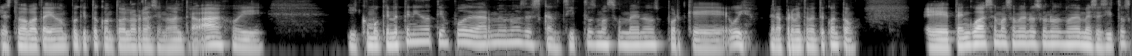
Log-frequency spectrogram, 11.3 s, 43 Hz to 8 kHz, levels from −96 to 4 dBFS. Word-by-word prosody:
he 115 Hz, -, -3 dB
estado 110 Hz, +1 st, +1 dB
batallando 110 Hz, 0 st, +2 dB
un 110 Hz, -, -5 dB
poquito 120 Hz, 0 st, -3 dB
con 110 Hz, -2 st, -2 dB
todo 105 Hz, +1 st, 0 dB
lo 105 Hz, 0 st, +1 dB
relacionado 100 Hz, -2 st, -3 dB
al 100 Hz, -, -1 dB
trabajo, 125 Hz, +2 st, +2 dB
y 95 Hz, 0 st, -2 dB, 0.8 s
y 105 Hz, -, -4 dB
como 115 Hz, 0 st, +1 dB
que 125 Hz, -, 0 dB
no 125 Hz, -, +5 dB
he -, -, +2 dB
tenido 170 Hz, +4 st, -1 dB
tiempo 160 Hz, +1 st, -3 dB
de 150 Hz, -, +1 dB
darme 140 Hz, +3 st, -1 dB
unos 155 Hz, 0 st, -2 dB
descansitos, 125 Hz, -1 st, -4 dB
más 130 Hz, 0 st, 0 dB
o -, -, -2 dB
menos, 130 Hz, +1 st, +1 dB
porque, 95 Hz, -7 st, -4 dB
uy. 125 Hz, 0 st, 0 dB, 0.2 s
Mira 100 Hz, -3 st, 0 dB
permítame, 105 Hz, 0 st, +1 dB
te 115 Hz, -, -3 dB
cuento, 125 Hz, -7 st, -1 dB, 0.6 s
eh, 105 Hz, -1 st, +4 dB
tengo 125 Hz, +6 st, +5 dB
hace 140 Hz, +1 st, +3 dB
más 140 Hz, -1 st, 0 dB
o -, -, +1 dB
menos 140 Hz, 0 st, 0 dB
unos 140 Hz, 0 st, +1 dB
9 135 Hz, 0 st, +2 dB
mesesitos 115 Hz, +2 st, 0 dB
120 Hz, 215 wpm, -24 LUFS, 105-135 Hz, 0.8 s, no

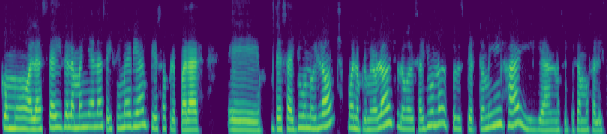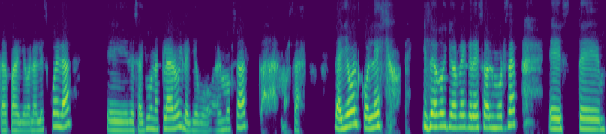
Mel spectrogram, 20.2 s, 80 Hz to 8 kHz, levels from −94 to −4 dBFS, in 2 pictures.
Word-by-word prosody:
Como 225 Hz, -2 st, +2 dB
a 205 Hz, -, +4 dB
las 210 Hz, +1 st, +3 dB
6 245 Hz, 0 st, +1 dB
de 250 Hz, 0 st, 0 dB
la 240 Hz, -1 st, +2 dB
mañana, 255 Hz, +2 st, 0 dB
6:30, 255 Hz, +6 st, -1 dB
empiezo 235 Hz, -6 st, -3 dB
a -, -, -5 dB
preparar, 195 Hz, -1 st, +3 dB, 0.5 s
eh, 195 Hz, -2 st, -1 dB, 0.2 s
desayuno 225 Hz, +1 st, 0 dB
y 225 Hz, -, -1 dB
lunch. 280 Hz, +9 st, +3 dB, 0.2 s
Bueno, 240 Hz, -3 st, +1 dB
primero 205 Hz, 0 st, -2 dB
lunch, 315 Hz, +6 st, +3 dB
luego 215 Hz, -5 st, -4 dB
desayuno. 255 Hz, +10 st, -2 dB
Después, 275 Hz, -8 st, -5 dB
despierto 215 Hz, 0 st, -6 dB
a -, -, -2 dB
mi 270 Hz, +6 st, 0 dB
hija, 295 Hz, +2 st, +2 dB
y 205 Hz, -8 st, -6 dB
ya 185 Hz, -1 st, -2 dB
nos 190 Hz, 0 st, -9 dB
empezamos 190 Hz, +1 st, -8 dB
a -, -, -3 dB
alistar, 180 Hz, 0 st, -4 dB
para 180 Hz, 0 st, +1 dB
llevarla 175 Hz, +1 st, -5 dB
a -, -, -6 dB
la 190 Hz, -, -5 dB
escuela. 275 Hz, +5 st, +2 dB, 0.6 s
Eh, 185 Hz, -1 st, -2 dB
desayuna, 195 Hz, +4 st, -3 dB
claro, 220 Hz, +3 st, +3 dB
y -, -, -2 dB
la 185 Hz, -, -1 dB
llevo 170 Hz, 0 st, -9 dB
a 180 Hz, -, -12 dB
almorzar 205 Hz, +7 st, -1 dB, 0.2 s
¿Cuál -, -, -6 dB
a -, -, -5 dB
almorzar?, -, -, -8 dB, 0.6 s
la 220 Hz, -4 st, +5 dB
llevo 265 Hz, +5 st, +7 dB
al 320 Hz, +2 st, +4 dB
colegio. 250 Hz, +4 st, +3 dB, 0.5 s
Y 260 Hz, -, +4 dB
luego, 265 Hz, +1 st, +6 dB
yo 245 Hz, -1 st, +5 dB
regreso 245 Hz, -1 st, +2 dB
a -, -, +9 dB
almorzar. 240 Hz, +5 st, +3 dB, 0.5 s
Este, 215 Hz, -1 st, +1 dB
225 Hz, 170 wpm, -24 LUFS, 195-255 Hz, 0.6 s, a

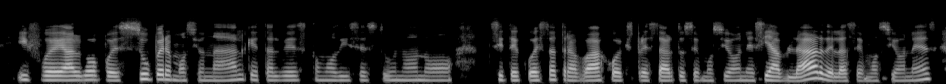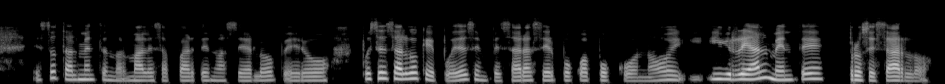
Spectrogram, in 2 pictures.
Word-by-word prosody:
y 215 Hz, -, -1 dB
fue 200 Hz, -1 st, +4 dB
algo, 200 Hz, +1 st, +4 dB
pues, 190 Hz, -2 st, -1 dB
superemocional 200 Hz, -4 st, 0 dB
que 215 Hz, -2 st, -4 dB
tal 195 Hz, 0 st, -6 dB
vez, 195 Hz, +1 st, -5 dB
como 195 Hz, -1 st, -8 dB
dices 190 Hz, 0 st, -8 dB
tú, 195 Hz, -, -7 dB
¿no? 195 Hz, 0 st, -5 dB
No 190 Hz, 0 st, -6 dB, 0.3 s
Si 210 Hz, -, -5 dB
te 190 Hz, 0 st, -1 dB
cuesta 195 Hz, +3 st, 0 dB
trabajo 190 Hz, -1 st, +2 dB
expresar 180 Hz, 0 st, -1 dB
tus 185 Hz, -1 st, -6 dB
emociones 185 Hz, +1 st, -6 dB
y 200 Hz, -, +5 dB
hablar 180 Hz, +10 st, +5 dB
de 190 Hz, -7 st, +1 dB
las 170 Hz, +1 st, -2 dB
emociones, 185 Hz, +5 st, -5 dB, 0.5 s
es -, -, -11 dB
totalmente 225 Hz, -7 st, -1 dB
normal 185 Hz, -2 st, -3 dB
esa 185 Hz, -, -7 dB
parte, 185 Hz, 0 st, -5 dB
no 185 Hz, -, -8 dB
hacerlo, 180 Hz, +2 st, -5 dB
pero, 180 Hz, +1 st, -4 dB, 0.3 s
pues, 255 Hz, +1 st, -1 dB
es 275 Hz, -1 st, +4 dB
algo 260 Hz, +2 st, +7 dB
que 220 Hz, -6 st, 0 dB
puedes 215 Hz, +7 st, -1 dB
empezar 180 Hz, -2 st, -2 dB
a -, -, +4 dB
hacer 190 Hz, 0 st, -2 dB
poco 190 Hz, -1 st, -4 dB
a -, -, -1 dB
poco, 180 Hz, -3 st, -5 dB
¿no? 180 Hz, +6 st, -2 dB
Y 205 Hz, -, -4 dB
y 240 Hz, -, +2 dB
realmente 240 Hz, 0 st, +6 dB, 0.2 s
procesarlo, 185 Hz, -4 st, +2 dB
195 Hz, 155 wpm, -23 LUFS, 185-215 Hz, 0.5 s, algo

